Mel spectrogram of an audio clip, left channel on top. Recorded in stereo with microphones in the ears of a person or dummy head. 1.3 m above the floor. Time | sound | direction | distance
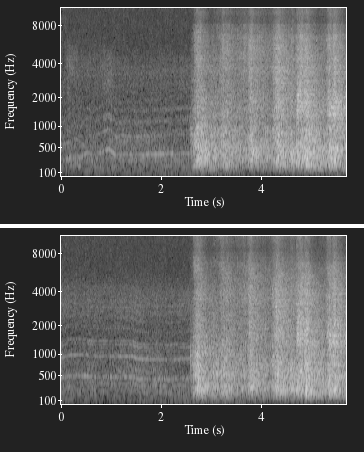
2.6 | footsteps | 75° right (ahead or behind) | 6 m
